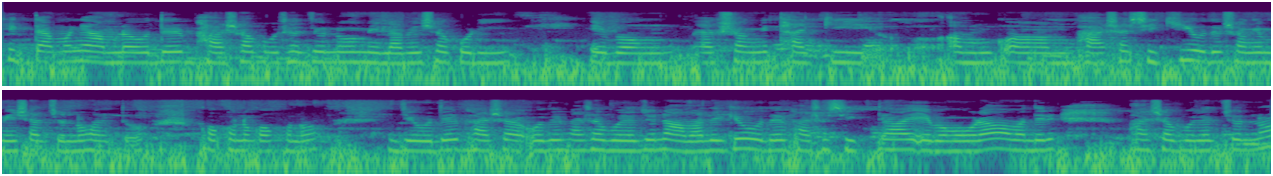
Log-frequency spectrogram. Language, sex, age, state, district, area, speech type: Bengali, female, 18-30, West Bengal, Purba Bardhaman, urban, spontaneous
